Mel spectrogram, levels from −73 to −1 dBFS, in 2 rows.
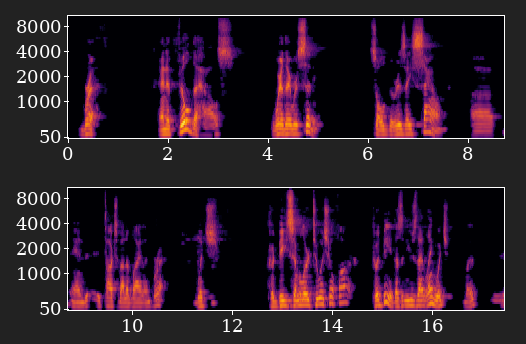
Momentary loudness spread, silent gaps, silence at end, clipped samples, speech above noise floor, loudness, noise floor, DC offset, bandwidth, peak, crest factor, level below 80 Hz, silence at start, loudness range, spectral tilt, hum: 16 LU; 3.78-3.90 s, 12.34-12.38 s; 0 s; under 0.1%; 39 dB; -24 LUFS; -63 dBFS; under 0.1%; 10.5 kHz; -4 dBFS; 22 dB; -84 dBFS; 0.25 s; 8 LU; -4 dB/octave; none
